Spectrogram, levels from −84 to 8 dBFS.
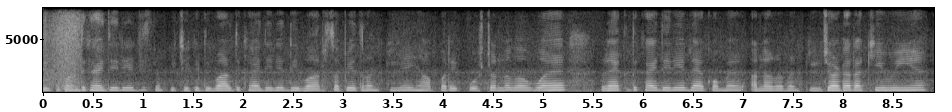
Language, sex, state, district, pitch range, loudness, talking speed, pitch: Hindi, female, Chhattisgarh, Sarguja, 200-210 Hz, -18 LUFS, 260 wpm, 205 Hz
